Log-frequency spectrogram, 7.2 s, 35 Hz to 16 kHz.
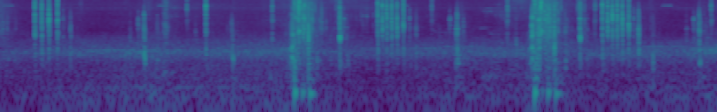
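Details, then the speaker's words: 2001 Honda CR250 two-stroke dirt bike that had been sitting, kicked over a few times: ratcheting clicks and weak chuffs, but it won't fire. Old fuel looked heavily oil-mixed; stale fuel is suspected, not confirmed. "All right, let's kick this thing over a couple times. See what it sounds like. Who knows? Maybe this thing will fire right up."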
